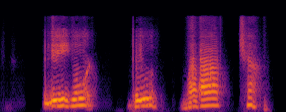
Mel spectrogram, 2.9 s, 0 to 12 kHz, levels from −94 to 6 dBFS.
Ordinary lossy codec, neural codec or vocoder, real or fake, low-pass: MP3, 48 kbps; codec, 16 kHz, 0.5 kbps, FreqCodec, smaller model; fake; 7.2 kHz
